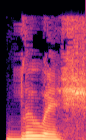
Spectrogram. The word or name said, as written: blueish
